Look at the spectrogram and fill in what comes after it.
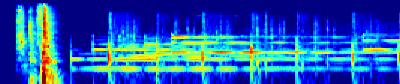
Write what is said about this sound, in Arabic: اسمعي لحظة شوي، بحكي معك بعدين. في حدا بدق الباب.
